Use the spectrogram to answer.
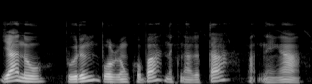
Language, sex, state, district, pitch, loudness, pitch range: Garo, male, Meghalaya, South Garo Hills, 125 Hz, -22 LUFS, 115-150 Hz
